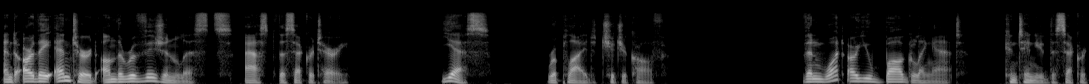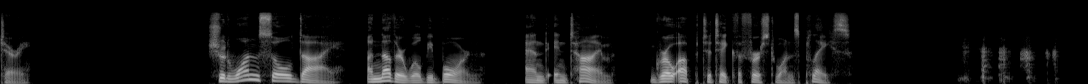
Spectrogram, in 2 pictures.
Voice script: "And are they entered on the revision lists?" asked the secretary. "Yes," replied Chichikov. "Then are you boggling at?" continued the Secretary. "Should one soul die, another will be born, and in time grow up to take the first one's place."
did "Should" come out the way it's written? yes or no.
yes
